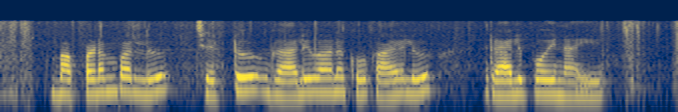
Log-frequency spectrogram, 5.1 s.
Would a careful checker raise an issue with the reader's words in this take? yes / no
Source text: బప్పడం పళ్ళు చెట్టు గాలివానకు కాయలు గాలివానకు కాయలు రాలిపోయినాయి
yes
